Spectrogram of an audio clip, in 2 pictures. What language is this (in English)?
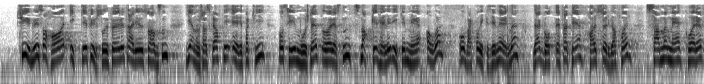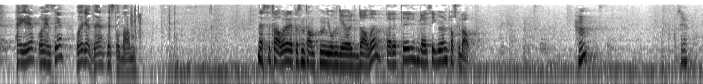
Norwegian Bokmål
